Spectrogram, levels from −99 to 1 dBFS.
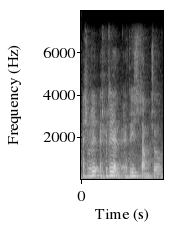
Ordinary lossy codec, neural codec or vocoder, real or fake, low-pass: none; none; real; 7.2 kHz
